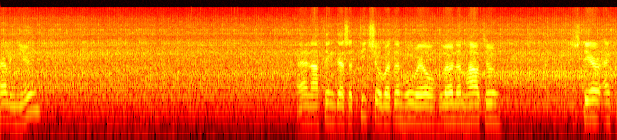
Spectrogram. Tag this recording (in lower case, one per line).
speech
tools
